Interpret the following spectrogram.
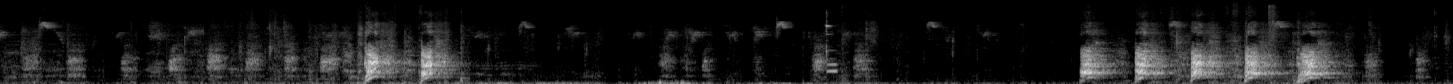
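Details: German Shepherd named Leo, a playful pet dog, barking in short bursts: a run of quick barks, a pause with scattered yips, then a loud final volley of about five barks close together.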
